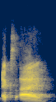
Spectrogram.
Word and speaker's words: xi: this in chinese xi they'll pronounce this c right where they say it's between if you look at how you how you talk is between the sound you make between saying s and s h so if you say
